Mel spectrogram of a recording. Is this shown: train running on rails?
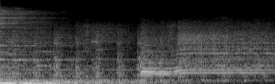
yes

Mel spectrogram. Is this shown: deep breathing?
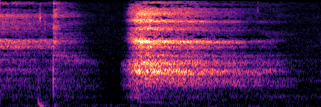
yes

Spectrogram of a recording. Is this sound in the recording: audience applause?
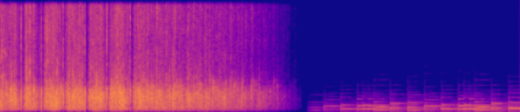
yes

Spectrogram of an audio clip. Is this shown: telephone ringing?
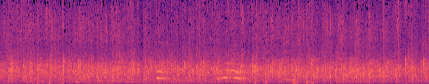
no

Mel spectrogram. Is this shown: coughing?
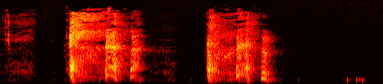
yes

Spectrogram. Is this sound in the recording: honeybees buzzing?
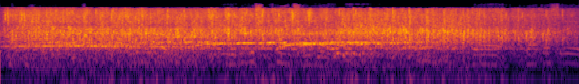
no

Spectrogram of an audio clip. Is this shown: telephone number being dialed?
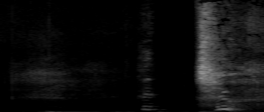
no

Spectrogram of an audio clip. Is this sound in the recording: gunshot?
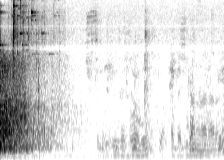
yes

